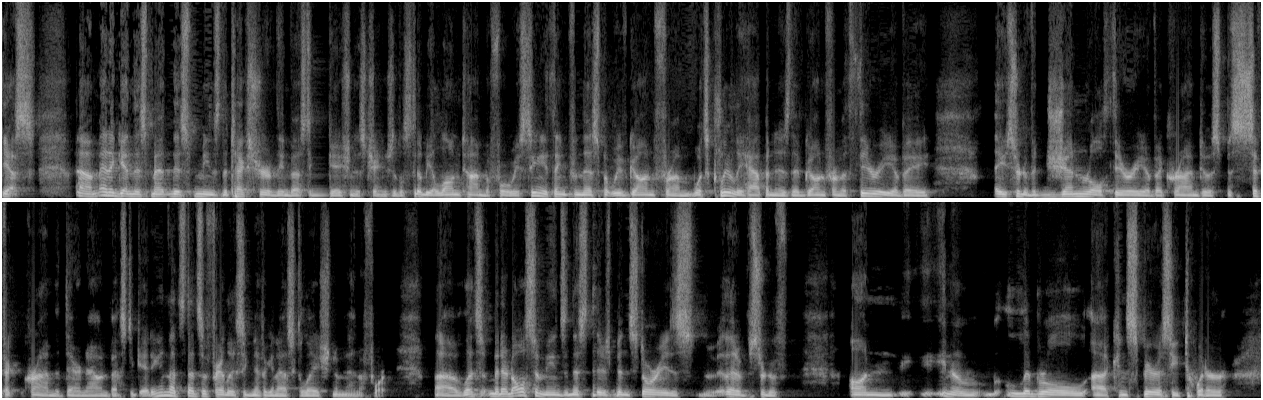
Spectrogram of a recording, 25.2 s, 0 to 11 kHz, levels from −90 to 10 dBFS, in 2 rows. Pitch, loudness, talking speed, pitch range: 105 Hz, -20 LUFS, 210 wpm, 90-120 Hz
